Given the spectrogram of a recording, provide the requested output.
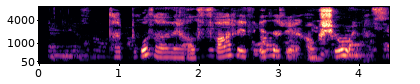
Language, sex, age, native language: Icelandic, female, 13, Icelandic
